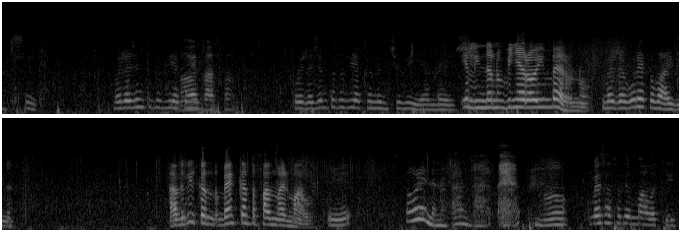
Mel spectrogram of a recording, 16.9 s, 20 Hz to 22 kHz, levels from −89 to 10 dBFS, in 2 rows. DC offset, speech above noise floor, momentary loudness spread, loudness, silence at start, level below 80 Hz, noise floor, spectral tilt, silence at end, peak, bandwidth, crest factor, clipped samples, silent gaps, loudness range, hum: under 0.1%; 26 dB; 16 LU; -45 LUFS; 0 s; -72 dBFS; -71 dBFS; -5 dB/octave; 0.05 s; -26 dBFS; 10 kHz; 20 dB; under 0.1%; none; 10 LU; none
